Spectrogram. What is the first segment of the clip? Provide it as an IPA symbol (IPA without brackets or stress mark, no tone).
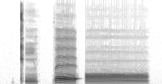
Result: kʼ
